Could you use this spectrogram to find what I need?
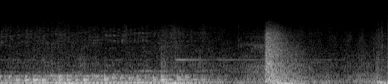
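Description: A heavy metal gate rumbles and clanks open.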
